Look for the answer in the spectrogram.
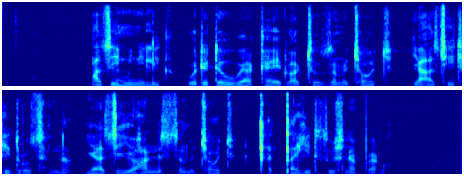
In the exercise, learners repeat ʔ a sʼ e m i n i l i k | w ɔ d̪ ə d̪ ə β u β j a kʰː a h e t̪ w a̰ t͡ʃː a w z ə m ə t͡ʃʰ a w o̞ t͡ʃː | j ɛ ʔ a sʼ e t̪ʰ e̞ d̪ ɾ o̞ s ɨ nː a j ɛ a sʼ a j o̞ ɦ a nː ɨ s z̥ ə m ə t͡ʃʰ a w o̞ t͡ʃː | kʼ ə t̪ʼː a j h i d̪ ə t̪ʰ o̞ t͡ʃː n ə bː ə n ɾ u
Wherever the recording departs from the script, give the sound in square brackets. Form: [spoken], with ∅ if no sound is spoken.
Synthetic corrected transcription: ʔ a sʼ e m i n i l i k | w ɔ d̪ ə d̪ ə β u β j a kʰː a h e [d̪] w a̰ t͡ʃː [ɛ] w z ə m ə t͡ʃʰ a w o̞ t͡ʃː | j ɛ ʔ a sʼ e t̪ʰ e̞ d̪ ɾ o̞ s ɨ nː a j ɛ a sʼ [e] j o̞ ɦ a nː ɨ s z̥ ə m ə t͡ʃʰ a w o̞ t͡ʃː | kʼ ə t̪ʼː a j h i d̪ ə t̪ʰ o̞ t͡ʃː n ə bː ə [∅] ɾ u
